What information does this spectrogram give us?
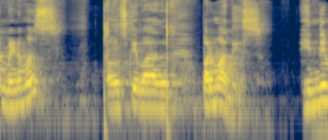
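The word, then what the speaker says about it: mandamus: आप वैसे भी देख लीजिए, मैंडेमस इंग्लिश में कहते हैं मैंडेमस, इसका सही प्रोनाउंसिएशन है मैंडेमस, और उसके बाद परमादेश हिंदी में कहते हैं परमादेश।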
